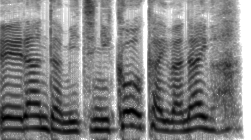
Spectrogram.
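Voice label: variable chant, Japanese; hisumena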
